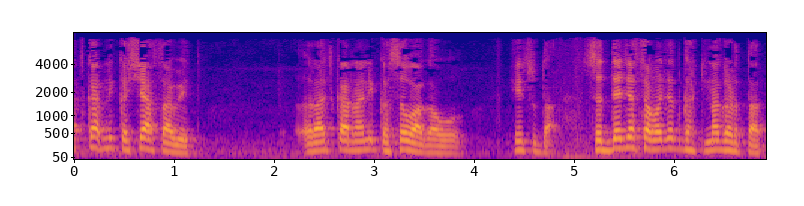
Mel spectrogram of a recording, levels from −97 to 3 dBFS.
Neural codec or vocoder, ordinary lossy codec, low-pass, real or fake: none; MP3, 32 kbps; 7.2 kHz; real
